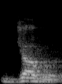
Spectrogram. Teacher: In English is yogurt. The accent goes in the first syllable.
